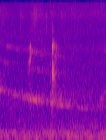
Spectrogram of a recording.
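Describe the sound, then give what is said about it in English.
A faint emergency siren wails outside, its steady tone drifting slowly in pitch beneath low background hum, with no one speaking. “there's a siren outside.”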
